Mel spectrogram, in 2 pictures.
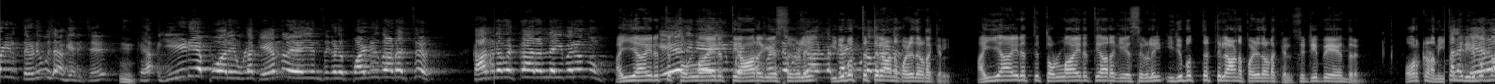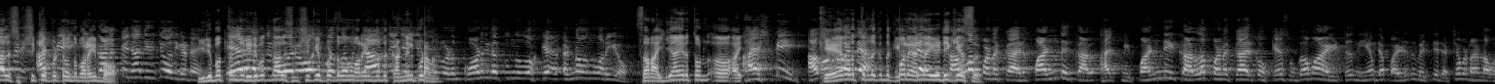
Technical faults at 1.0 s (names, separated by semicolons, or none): none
